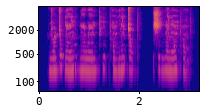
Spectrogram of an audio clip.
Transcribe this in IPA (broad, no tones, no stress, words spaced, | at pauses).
ɖõʈo ɠẽʎub ɾʲẽwẽbpʰi pʰõbĩʎʈɔb | ʃibnɐ̃ʎõpʰɔ̃b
